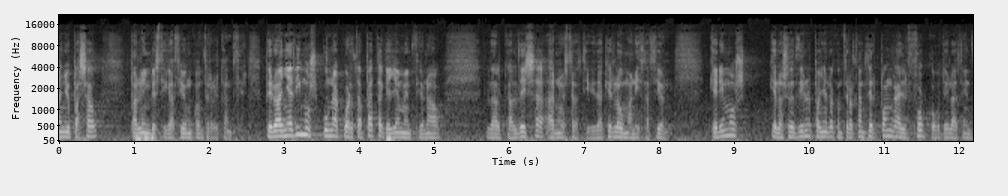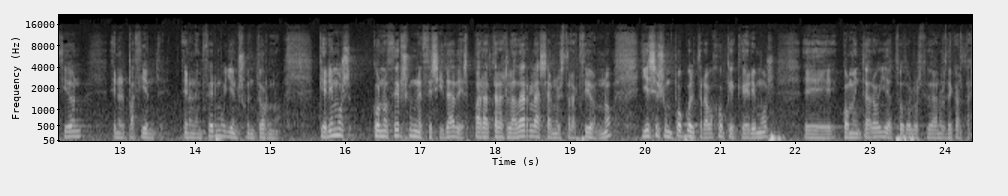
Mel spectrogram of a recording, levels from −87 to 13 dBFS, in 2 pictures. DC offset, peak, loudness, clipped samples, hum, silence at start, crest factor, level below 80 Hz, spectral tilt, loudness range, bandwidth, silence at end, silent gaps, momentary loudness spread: under 0.1%; 0 dBFS; -21 LUFS; under 0.1%; none; 0 s; 22 dB; -38 dBFS; -4 dB/octave; 6 LU; 17 kHz; 0 s; none; 12 LU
